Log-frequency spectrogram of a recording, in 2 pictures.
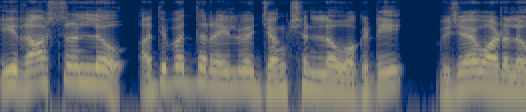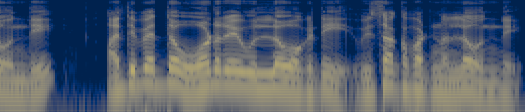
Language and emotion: Telugu, neutral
